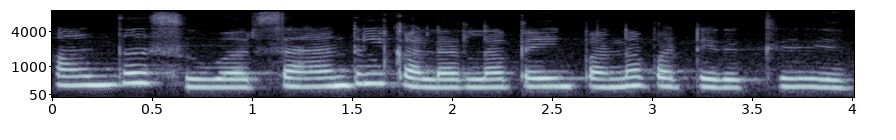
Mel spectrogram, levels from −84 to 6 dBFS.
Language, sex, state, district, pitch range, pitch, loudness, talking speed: Tamil, female, Tamil Nadu, Kanyakumari, 240-275 Hz, 255 Hz, -14 LUFS, 105 wpm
